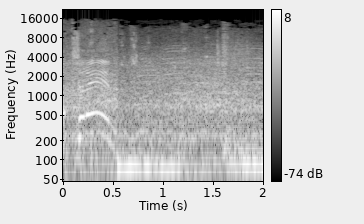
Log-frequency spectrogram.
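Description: A basketball being dribbled on a hardwood court from the game broadcast, over a steady low rumble of arena crowd noise.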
